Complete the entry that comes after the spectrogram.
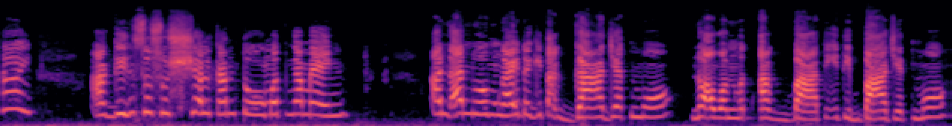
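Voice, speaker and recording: A shrill, scolding elder sister. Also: female voice, steady tone, normal speed, sharp tone, no echo. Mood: scolding, exasperated. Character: exasperated, scolding elder sister who sells smoked fish. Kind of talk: Ilocano radio comedy-drama acting.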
